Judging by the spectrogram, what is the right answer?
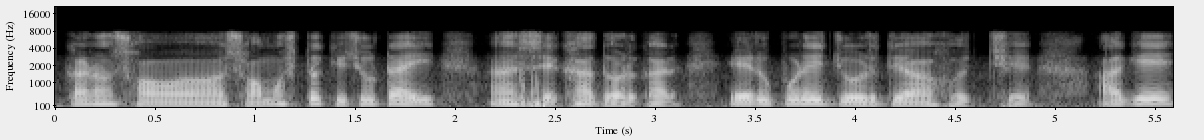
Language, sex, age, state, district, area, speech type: Bengali, male, 18-30, West Bengal, Nadia, urban, spontaneous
